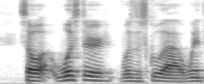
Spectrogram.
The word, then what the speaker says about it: Worcester: So you went from Princeton, and it looks like you went from, am I saying it right, Worcester? So Worcester was the school I went to.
